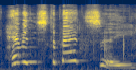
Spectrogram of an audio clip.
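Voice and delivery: high astonished waitress; shocked exclamation. A narrator's reading. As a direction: exclaim in surprise. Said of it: "she exclaimed".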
